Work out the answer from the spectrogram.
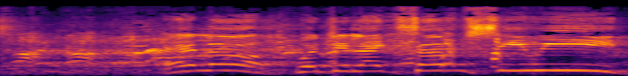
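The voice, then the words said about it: Put-on Welsh accent. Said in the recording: “I am from Wales. ... It's pitch perfect.”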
